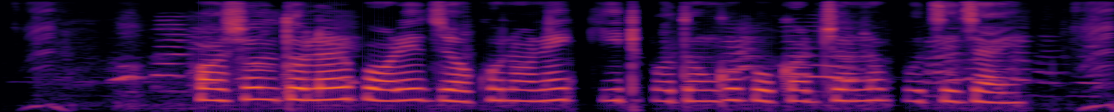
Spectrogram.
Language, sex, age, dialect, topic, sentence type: Bengali, female, 25-30, Northern/Varendri, agriculture, statement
